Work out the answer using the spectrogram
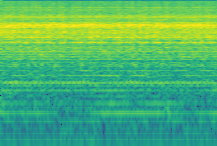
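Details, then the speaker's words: BE mini guitar amp head: a low, steady electrical hum under the signal when the channel is unmuted; normal background hum from this amp. "If I unmute the channel, there's a little bit of hum coming from the amplifier."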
